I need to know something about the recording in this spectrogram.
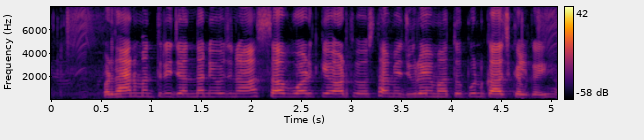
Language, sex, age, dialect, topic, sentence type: Magahi, female, 18-24, Western, banking, statement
